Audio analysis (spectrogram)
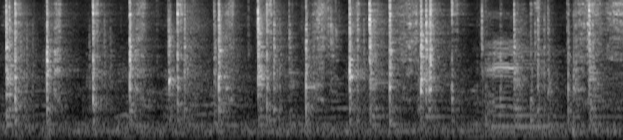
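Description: Metal spoon or spatula clanking and scraping in a pot while Malaysian mee curry ingredients are mixed, a steady run of close, sharp knocks and clatters in an irregular rhythm.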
